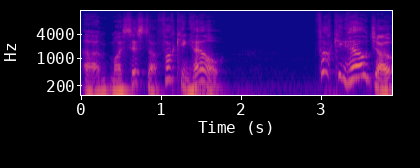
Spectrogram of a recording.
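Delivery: ordinary delivery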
